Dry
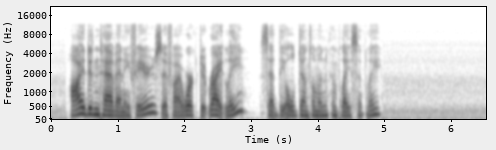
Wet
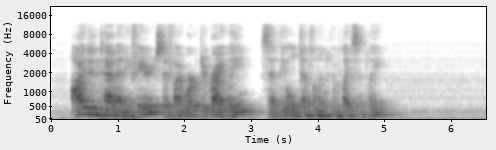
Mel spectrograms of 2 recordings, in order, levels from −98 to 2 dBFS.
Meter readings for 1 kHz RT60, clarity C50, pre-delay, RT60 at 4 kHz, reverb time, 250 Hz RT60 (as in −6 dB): 0.50 s, 7.5 dB, 3 ms, 0.40 s, 0.60 s, 0.90 s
